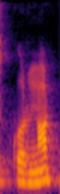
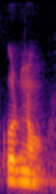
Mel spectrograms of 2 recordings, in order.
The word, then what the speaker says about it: Cournot: Some people pronounce is Cournot but it is pronounced as Cournot.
